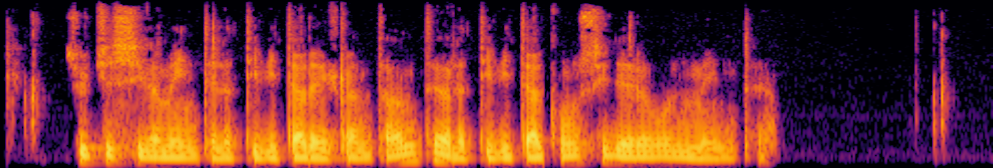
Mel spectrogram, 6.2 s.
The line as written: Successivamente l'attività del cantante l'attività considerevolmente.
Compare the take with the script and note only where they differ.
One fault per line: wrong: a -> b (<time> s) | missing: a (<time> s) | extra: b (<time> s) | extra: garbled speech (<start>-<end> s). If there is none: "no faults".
no faults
